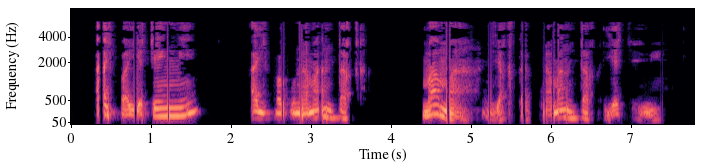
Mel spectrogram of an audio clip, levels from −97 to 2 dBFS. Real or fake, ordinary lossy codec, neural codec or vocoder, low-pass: real; MP3, 24 kbps; none; 7.2 kHz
